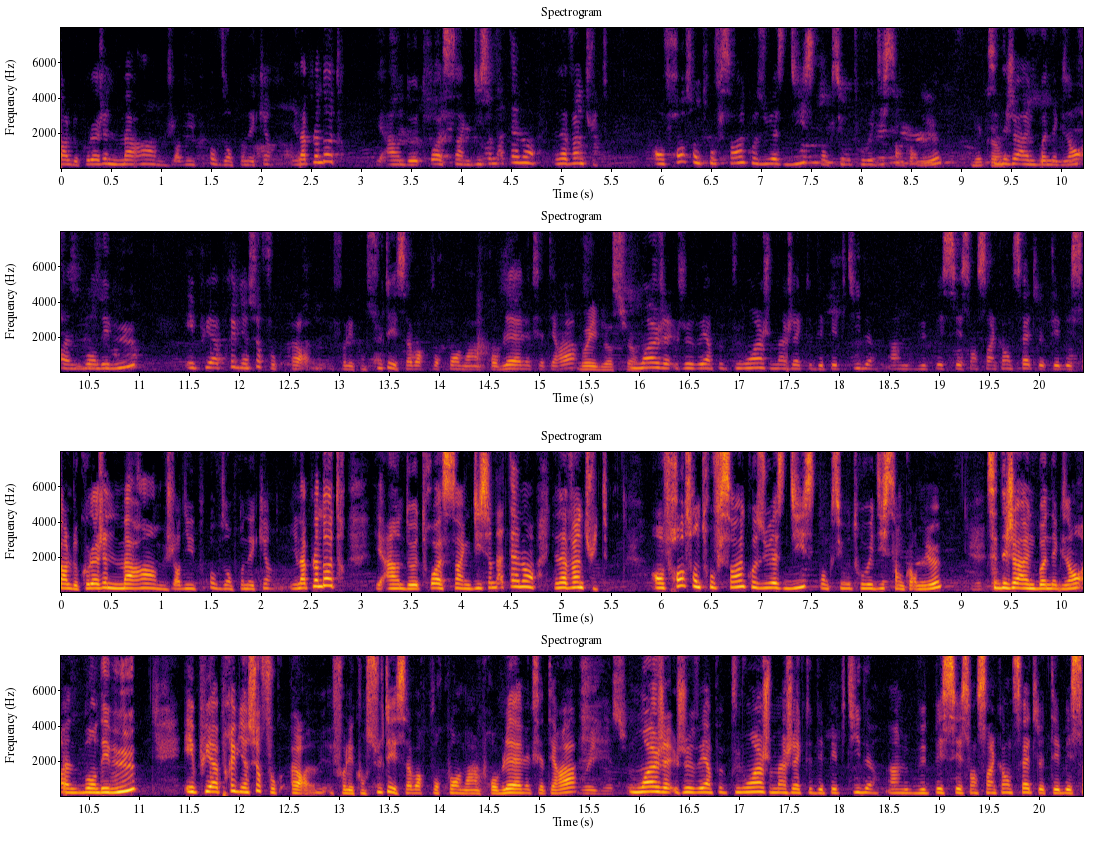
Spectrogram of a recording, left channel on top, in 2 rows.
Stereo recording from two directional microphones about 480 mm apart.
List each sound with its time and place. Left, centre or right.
0.0 s speech: right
